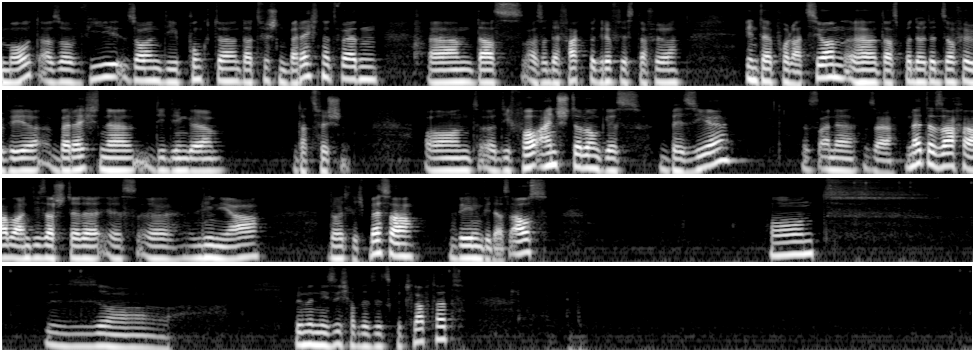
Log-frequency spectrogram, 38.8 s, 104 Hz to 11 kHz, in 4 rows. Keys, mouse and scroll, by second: 24.6 click, 26.7 scroll up 1, 26.9 scroll down 1, 27.9 click, 28.3 right click, 29.1 click, 29.7 click, 33.5 click, 35.7 a, 38.7 click.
